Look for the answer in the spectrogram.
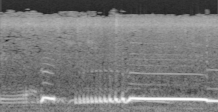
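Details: Turtle dove of the puter pelung type giving a master song for training others: one brief coo, then a quickening pulsed roll that flows into a long, smooth, slowly falling note.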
